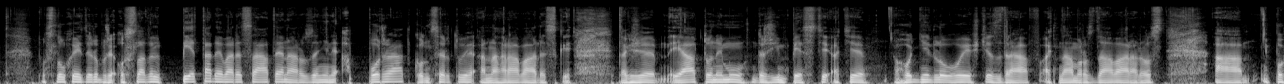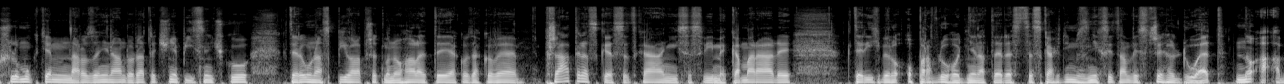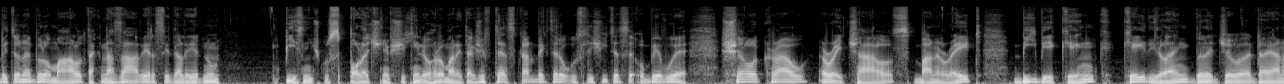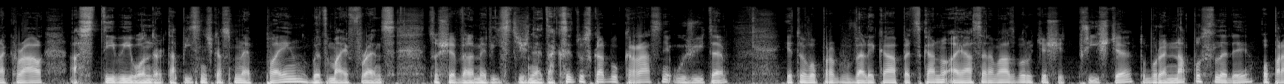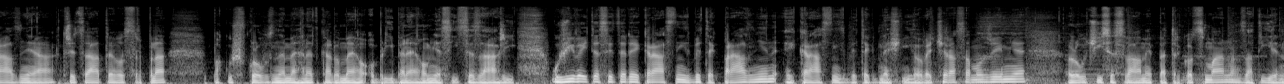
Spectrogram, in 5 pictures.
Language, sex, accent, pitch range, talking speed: Czech, male, native, 90-105 Hz, 160 wpm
